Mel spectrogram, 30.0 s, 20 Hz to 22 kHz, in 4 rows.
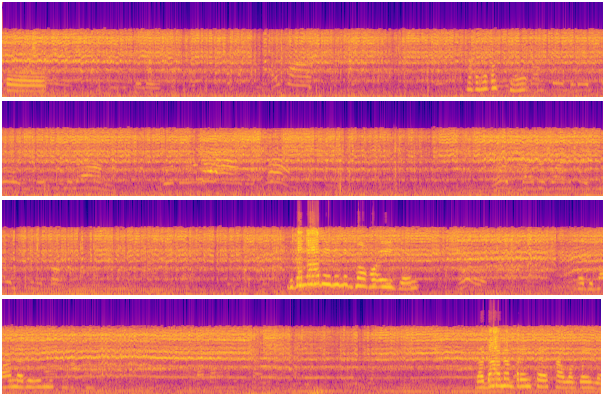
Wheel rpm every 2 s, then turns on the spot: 160, 160, 160, 160, 160, 160, 160, 160, 160, 160, 160, 150, 160, 160, 160.
none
